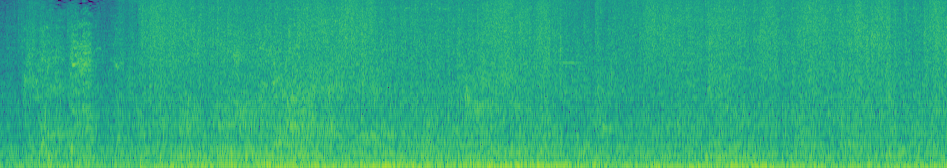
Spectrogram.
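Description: Guns fire in rapid, rattling bursts.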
